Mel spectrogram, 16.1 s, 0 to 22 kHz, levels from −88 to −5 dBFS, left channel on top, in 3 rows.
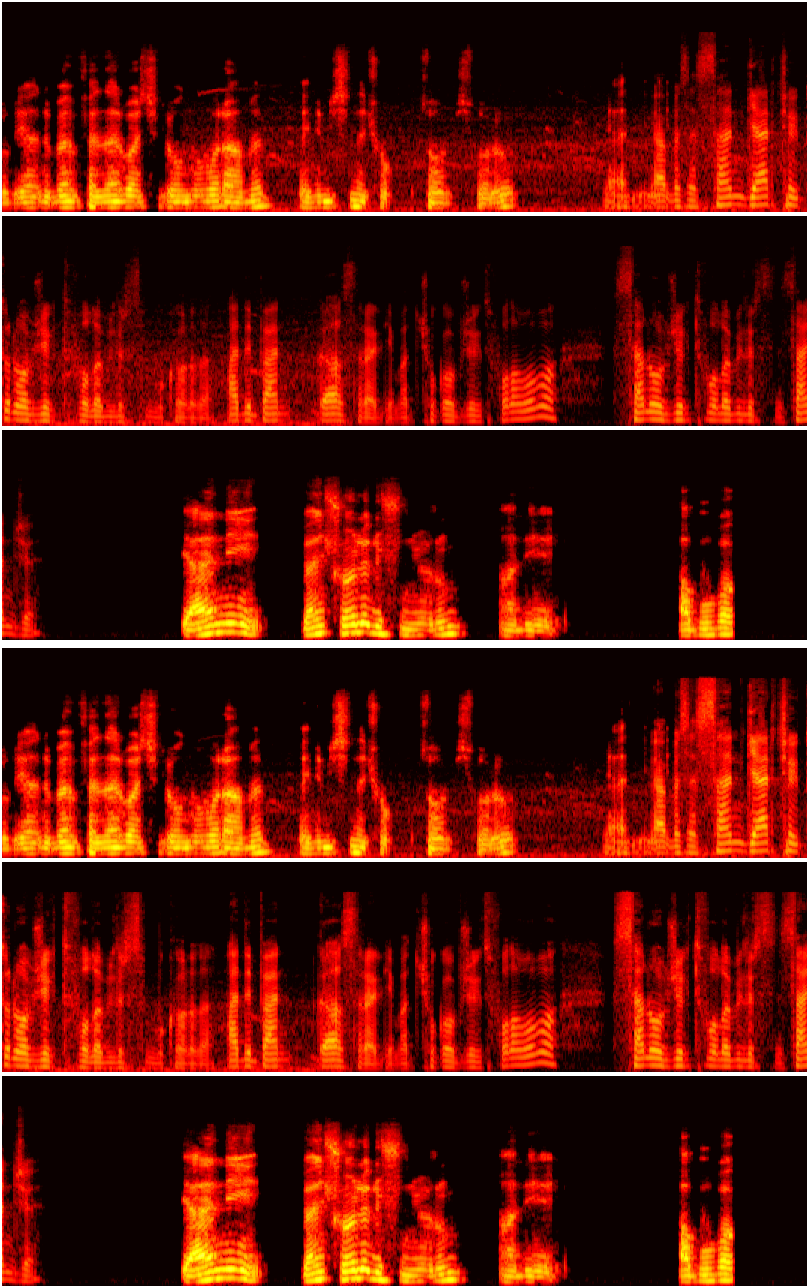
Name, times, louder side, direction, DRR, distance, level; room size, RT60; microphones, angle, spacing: voice 1, 0.0-3.4 4.0-4.4 11.9-12.5 12.7-14.5 15.3-15.6, right 2 dB, 20° right, 0.6 m, -30 dB
Gull seagull, 1.2-7.7, left 2 dB, 75° left, 6.3 m, -59 dB
voice 2, 4.3-11.0, right 3 dB, 75° right, 2.1 m, -41 dB
open air
head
